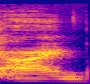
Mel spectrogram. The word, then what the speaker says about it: Ein: I heard him say Ein, but like. – That would make sense if it was Einstein since it's a data dog. – It's spelled E-I-N. Yeah. Yeah, so it's like Einstein.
